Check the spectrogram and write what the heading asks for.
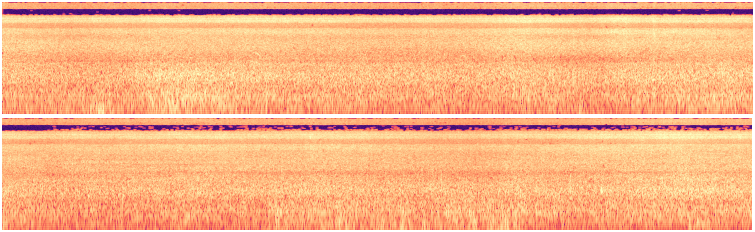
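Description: Sea surf breaking and washing up a sandy beach: a steady rushing noise that swells and eases as the waves come in.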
